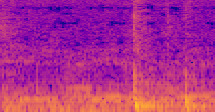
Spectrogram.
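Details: Two brief hollow taps of finger percussion over the abdomen near the umbilicus while testing for shifting dullness in an adult male, giving a resonant, drum-like tympanic note.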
